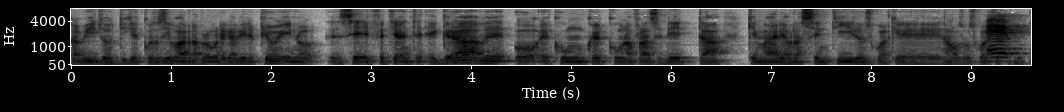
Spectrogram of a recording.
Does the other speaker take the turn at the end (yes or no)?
yes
